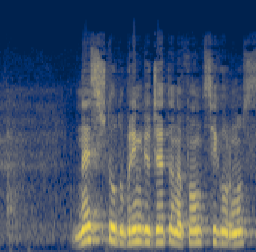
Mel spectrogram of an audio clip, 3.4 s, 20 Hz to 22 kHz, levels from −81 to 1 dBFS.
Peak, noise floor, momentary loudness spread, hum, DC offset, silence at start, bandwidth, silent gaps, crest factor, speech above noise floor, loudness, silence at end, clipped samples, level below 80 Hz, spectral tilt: 0 dBFS; -44 dBFS; 5 LU; none; under 0.1%; 0.1 s; 10.5 kHz; none; 12 dB; 33 dB; -11 LUFS; 0 s; under 0.1%; -64 dBFS; -4.5 dB/octave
